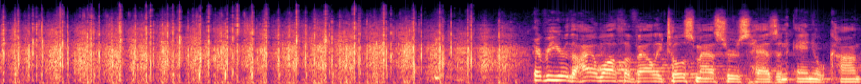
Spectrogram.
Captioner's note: audience applauds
